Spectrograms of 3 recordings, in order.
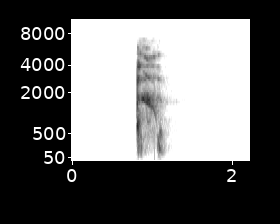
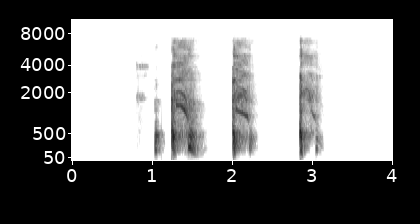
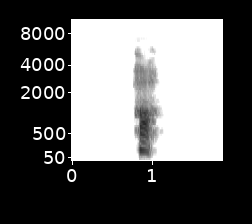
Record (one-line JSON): {"cough_length": "2.2 s", "cough_amplitude": 29558, "cough_signal_mean_std_ratio": 0.26, "three_cough_length": "4.0 s", "three_cough_amplitude": 28941, "three_cough_signal_mean_std_ratio": 0.33, "exhalation_length": "1.9 s", "exhalation_amplitude": 27405, "exhalation_signal_mean_std_ratio": 0.22, "survey_phase": "beta (2021-08-13 to 2022-03-07)", "age": "18-44", "gender": "Male", "wearing_mask": "Yes", "symptom_none": true, "smoker_status": "Never smoked", "respiratory_condition_asthma": false, "respiratory_condition_other": false, "recruitment_source": "REACT", "submission_delay": "1 day", "covid_test_result": "Negative", "covid_test_method": "RT-qPCR", "influenza_a_test_result": "Negative", "influenza_b_test_result": "Negative"}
